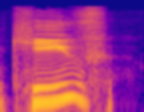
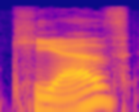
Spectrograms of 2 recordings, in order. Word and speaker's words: Kyiv: So it was actually in 2006, the State Department adopted that pronunciation and a different spelling, K-Y-I-V, rather than K-I-E-V, because it sounds more Ukrainian rather than Russian.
